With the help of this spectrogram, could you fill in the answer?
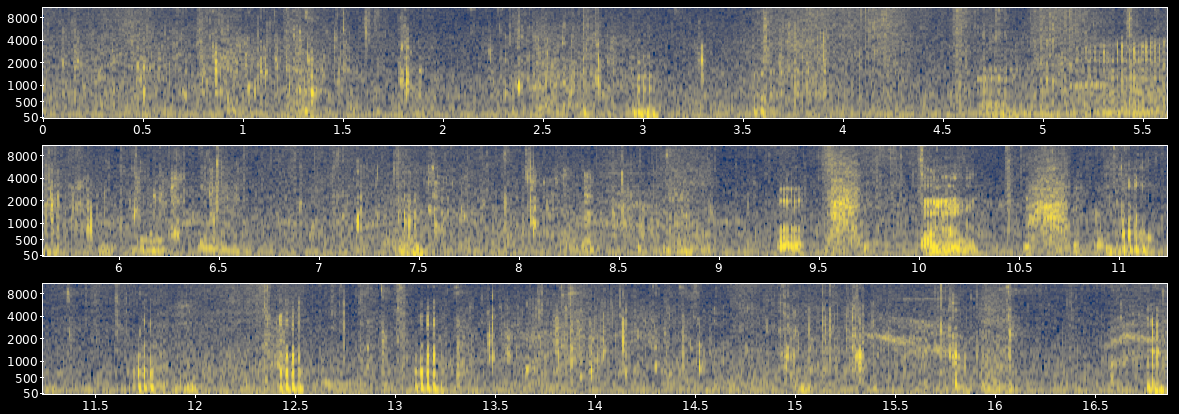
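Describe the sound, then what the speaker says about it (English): A boar in the video game God of War grunts and snorts repeatedly in short, irregular bursts over a low, steady background ambience, with occasional faint speech. "Boar's hide is thick."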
